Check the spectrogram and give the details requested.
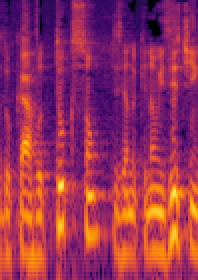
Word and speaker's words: Tucson: Nunca direi Tucson de novo, como as pessoas comuns, a gentalha fala pela rua, Tucson. Eu direi Tucson. E cada vez que eu comer este C e der essa guspida discreta, Tucson, eu lembrarei que havia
